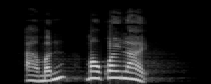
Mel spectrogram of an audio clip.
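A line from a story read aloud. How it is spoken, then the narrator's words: Alarmed loud shout. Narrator (Vietnamese): Mọi người nhìn thấy lửa bùng lên quanh người A Mẫn thì lập tức hét to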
